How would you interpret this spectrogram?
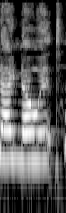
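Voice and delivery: laughing it out loud. Real, not acted. Laughing to the streamer at the chat's joke. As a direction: cracks up while saying it. Chat says they're smoking weed.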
